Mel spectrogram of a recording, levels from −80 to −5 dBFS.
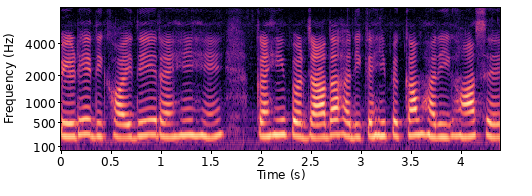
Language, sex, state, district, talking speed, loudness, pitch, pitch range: Hindi, female, Uttar Pradesh, Jyotiba Phule Nagar, 205 wpm, -16 LUFS, 260 Hz, 245-270 Hz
